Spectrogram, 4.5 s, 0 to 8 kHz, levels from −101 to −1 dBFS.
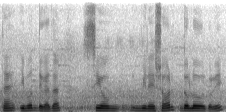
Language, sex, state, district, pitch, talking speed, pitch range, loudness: Chakma, male, Tripura, Dhalai, 150 Hz, 130 wpm, 145-160 Hz, -15 LUFS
